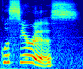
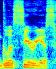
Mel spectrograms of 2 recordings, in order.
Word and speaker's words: Glaciris: How do you mess up Glaciris? You and so many others called him Glacerius for the longest time.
